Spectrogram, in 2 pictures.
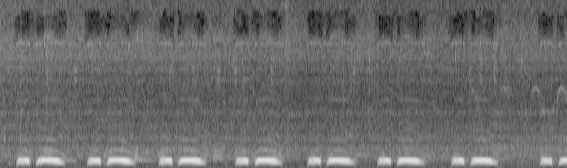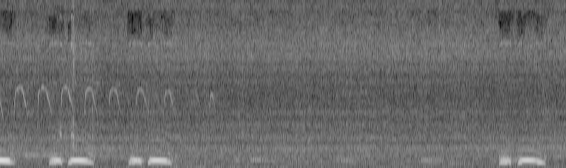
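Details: Spotted dove giving a steady series of low, arched, paired coos, about a dozen in quick regular succession over nine seconds, then a pause with faint coos and one more pair near the end.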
